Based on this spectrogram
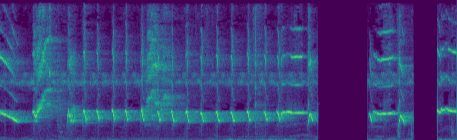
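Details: Full-fill 'tembakan kasar' shama song: a rapid repeated series of sharp, ringing notes on one pitch for three seconds, followed by two short similar bursts after pauses.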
